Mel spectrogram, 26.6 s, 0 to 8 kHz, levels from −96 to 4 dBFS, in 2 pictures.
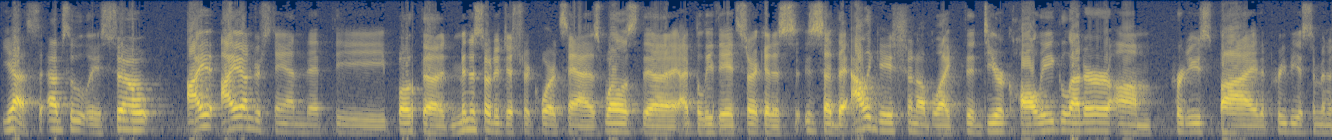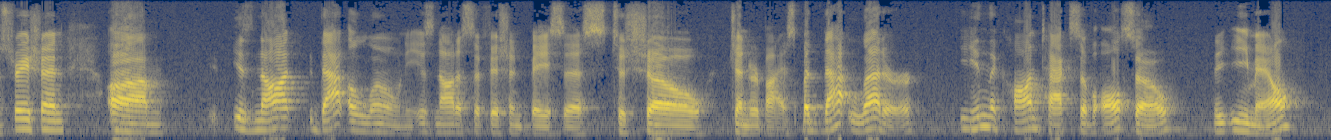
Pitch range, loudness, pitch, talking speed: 110-155 Hz, -12 LUFS, 130 Hz, 140 wpm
